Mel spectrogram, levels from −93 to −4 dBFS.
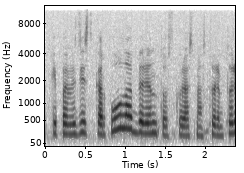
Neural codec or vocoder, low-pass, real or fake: none; 10.8 kHz; real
